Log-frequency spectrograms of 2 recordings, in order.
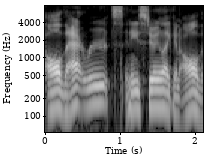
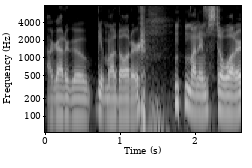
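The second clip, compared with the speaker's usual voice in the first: put-on Oklahoma accent, lower and quieter; 5 semitones lower, 4 dB quieter than usual. Talking about the movie Stillwater, doing a Matt Damon Stillwater impression. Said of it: "I have a Stillwater impression where he's just like".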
